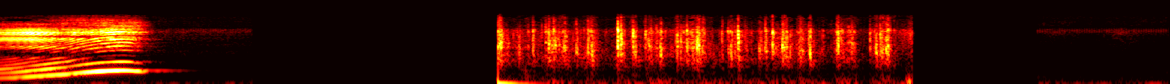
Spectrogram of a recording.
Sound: typing

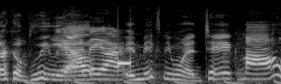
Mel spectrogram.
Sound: beep

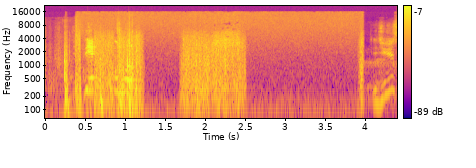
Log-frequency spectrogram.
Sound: camera whirring

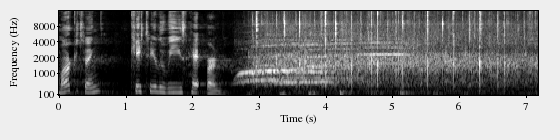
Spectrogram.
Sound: audience applauding

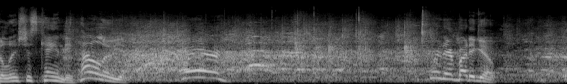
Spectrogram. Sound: audience laughing

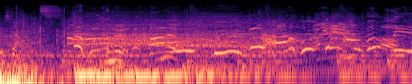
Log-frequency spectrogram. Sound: crowd booing

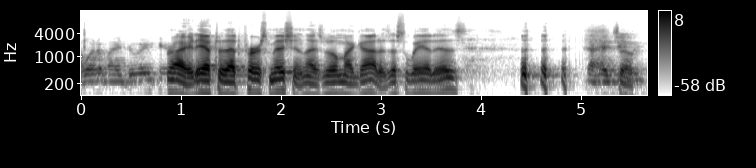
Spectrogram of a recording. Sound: laughs

